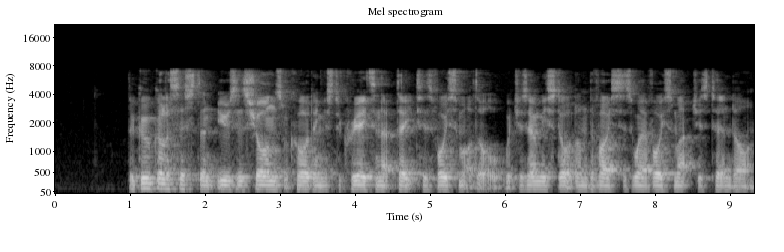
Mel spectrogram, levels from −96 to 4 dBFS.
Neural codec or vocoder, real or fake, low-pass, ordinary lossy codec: none; real; 7.2 kHz; none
